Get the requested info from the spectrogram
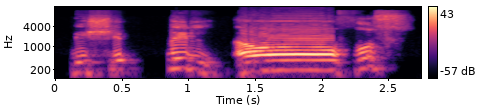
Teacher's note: وقف کی حالت میں اس کو بشق الانفس پڑھیں گے، یعنی سین ساکن ہو جائے گی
